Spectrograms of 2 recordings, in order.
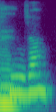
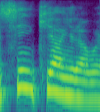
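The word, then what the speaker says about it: Xinjiang: 예, 신장. 예, 신장. 음, 이 유라시아 서에는 신키앙이라고 하는데, 어, 그건 옛날 발음이라고.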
